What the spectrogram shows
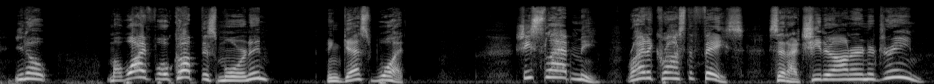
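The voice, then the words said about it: Imitates another person's voice. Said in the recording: “That's my Larry the Cable Guy impression ... the accent was a little not all the way there. It's my stage man voice.”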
